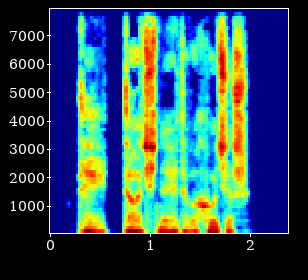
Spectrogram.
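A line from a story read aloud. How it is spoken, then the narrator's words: Quiet question. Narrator (Russian): тихо спросил Спартак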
